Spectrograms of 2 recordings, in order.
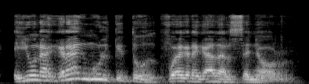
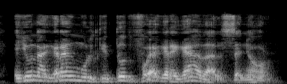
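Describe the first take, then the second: The two takes are said the same way.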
